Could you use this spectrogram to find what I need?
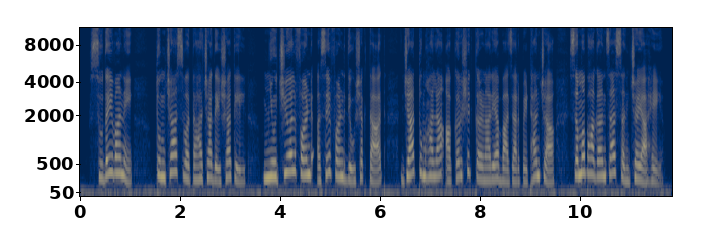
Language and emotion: Marathi, neutral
